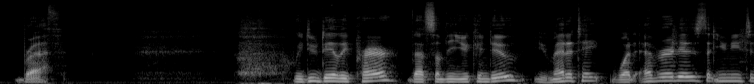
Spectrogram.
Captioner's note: inhales and exhales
